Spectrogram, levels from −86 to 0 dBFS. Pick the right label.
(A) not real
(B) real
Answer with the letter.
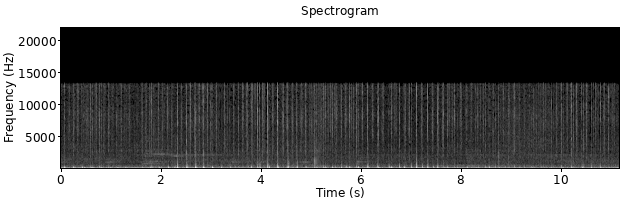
B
